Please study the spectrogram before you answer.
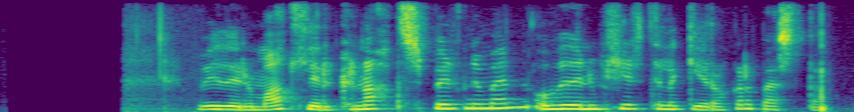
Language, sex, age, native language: Icelandic, female, 50-59, Icelandic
